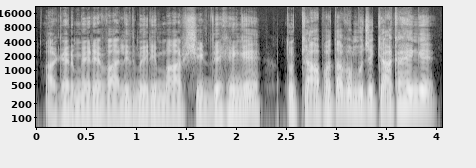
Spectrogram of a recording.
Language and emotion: Urdu, fearful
